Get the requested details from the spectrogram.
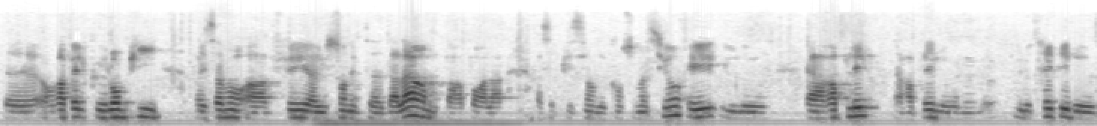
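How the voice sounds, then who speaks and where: A man with a slightly raised voice leads an online panel over a video call. He talks in a halting way, with fillers and repeated words. The call audio is dull and lo-fi, with a faint hiss underneath. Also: fairly high pitch, darkish tone. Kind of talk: hesitant conversational discussion.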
